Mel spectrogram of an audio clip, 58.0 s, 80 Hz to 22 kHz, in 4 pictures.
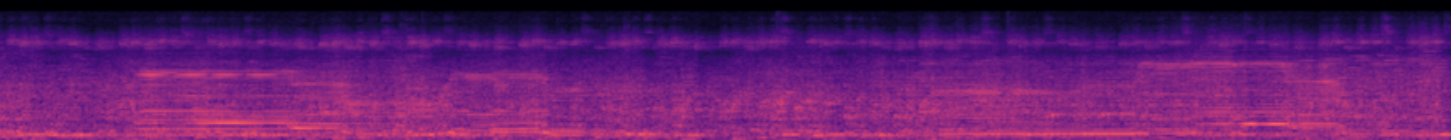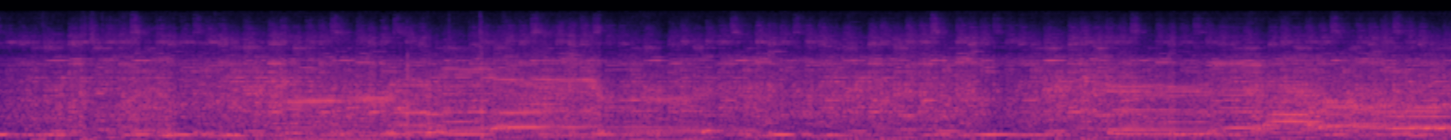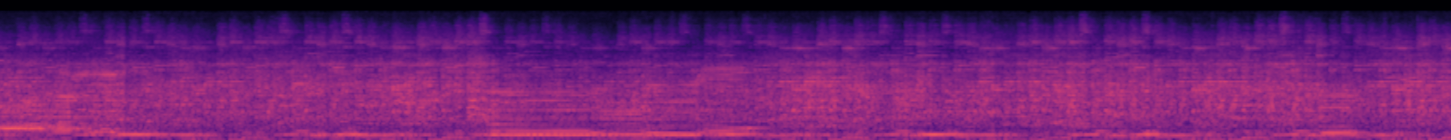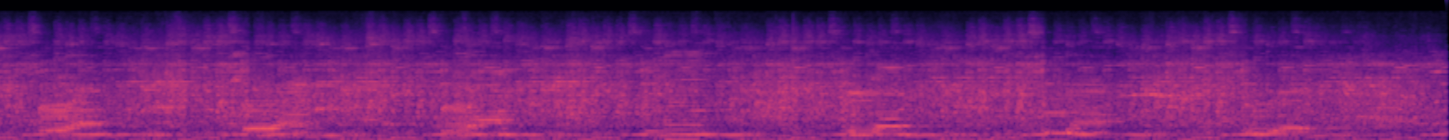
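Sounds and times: dense electronic backdrop: 0:00.0 - 0:58.0
long held synth notes: 0:00.5 - 0:06.1, 0:25.5 - 0:30.8.

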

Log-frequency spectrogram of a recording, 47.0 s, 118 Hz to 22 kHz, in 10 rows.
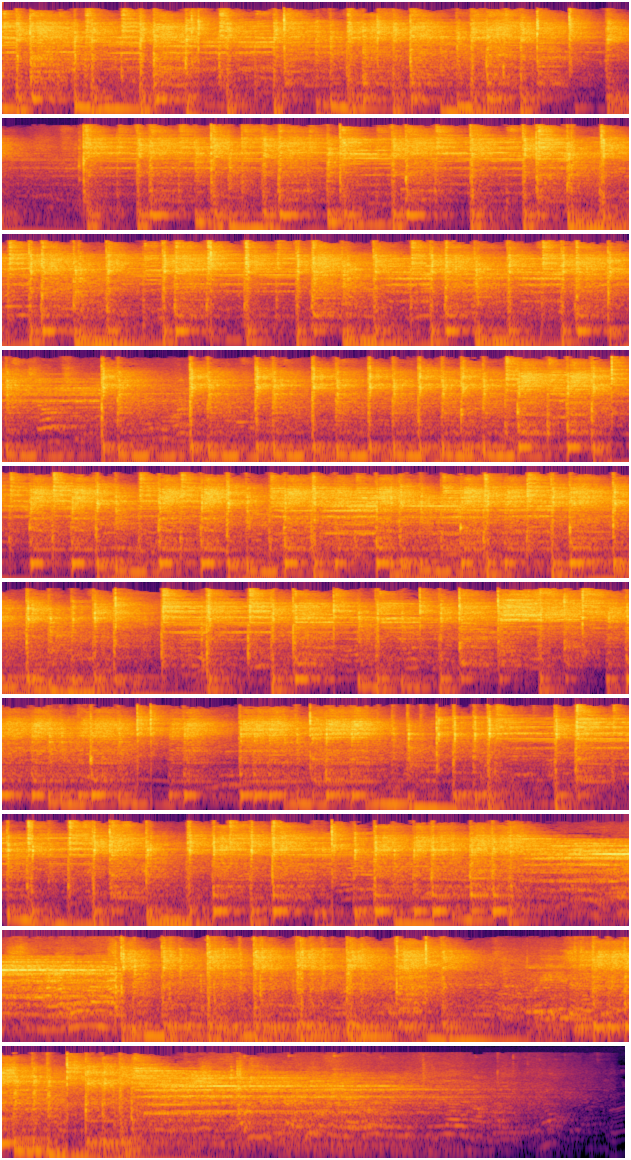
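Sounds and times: electronic drum kit rock groove: 0:00.0 - 0:46.0.

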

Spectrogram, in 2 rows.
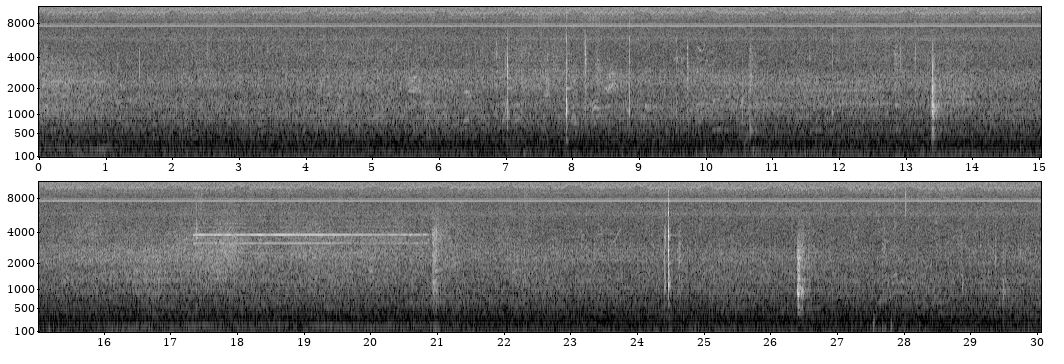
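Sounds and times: fire rushing: 0:00.0 - 0:30.0
thin high whistle: 0:17.3 - 0:21.4.

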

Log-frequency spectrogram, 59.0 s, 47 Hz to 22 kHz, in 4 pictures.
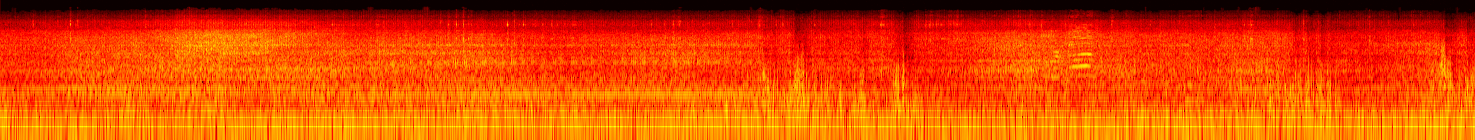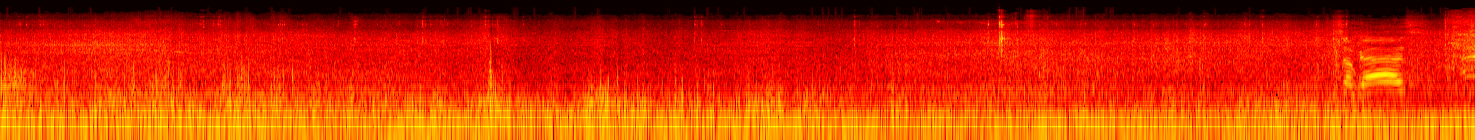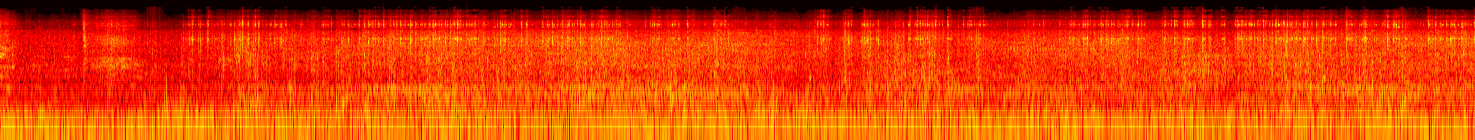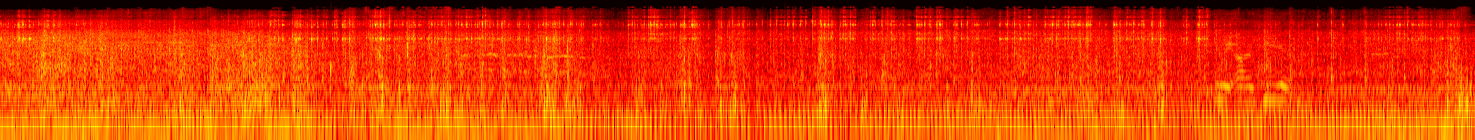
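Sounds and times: motorcycle engine rumble: 0:00.0 - 0:59.0
wind on microphone: 0:00.0 - 0:59.0.

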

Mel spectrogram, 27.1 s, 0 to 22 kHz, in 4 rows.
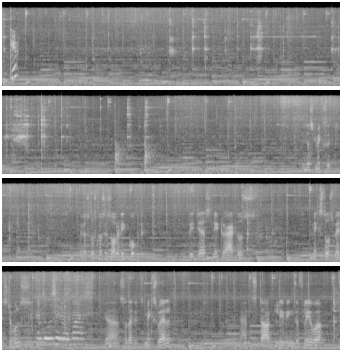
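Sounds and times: background music: 0:00.0 - 0:27.0
food sizzling in a frying pan: 0:00.0 - 0:27.0.

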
